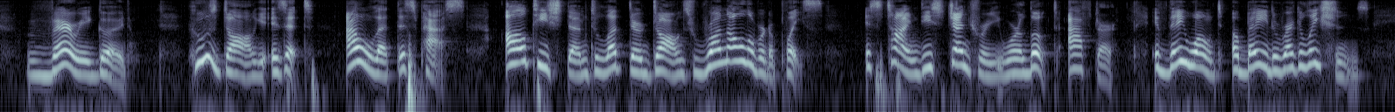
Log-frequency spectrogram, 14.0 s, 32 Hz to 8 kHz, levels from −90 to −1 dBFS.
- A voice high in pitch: Yes, very high, 255 Hz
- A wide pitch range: Yes, wide, 6.9 semitones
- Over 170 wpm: No, average, 155 wpm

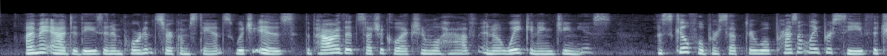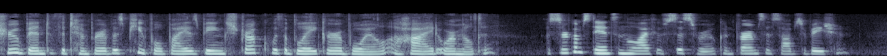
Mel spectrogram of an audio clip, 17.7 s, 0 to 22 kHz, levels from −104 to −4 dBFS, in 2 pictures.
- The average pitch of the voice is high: Yes, high, 210 Hz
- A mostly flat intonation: No, average, 3.3 semitones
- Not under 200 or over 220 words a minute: Yes, fast, 205 wpm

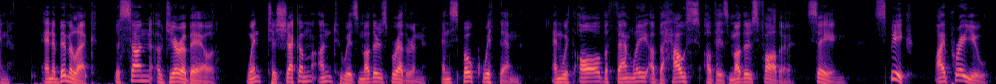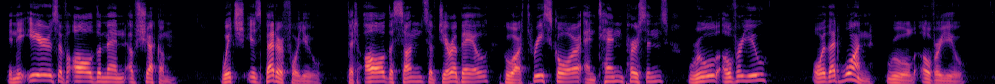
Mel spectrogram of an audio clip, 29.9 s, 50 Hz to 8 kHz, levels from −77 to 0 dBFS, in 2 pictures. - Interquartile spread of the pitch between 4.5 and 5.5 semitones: Yes, average, 5.2 semitones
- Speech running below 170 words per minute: Yes, average, 145 wpm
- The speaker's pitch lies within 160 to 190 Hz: No, medium, 140 Hz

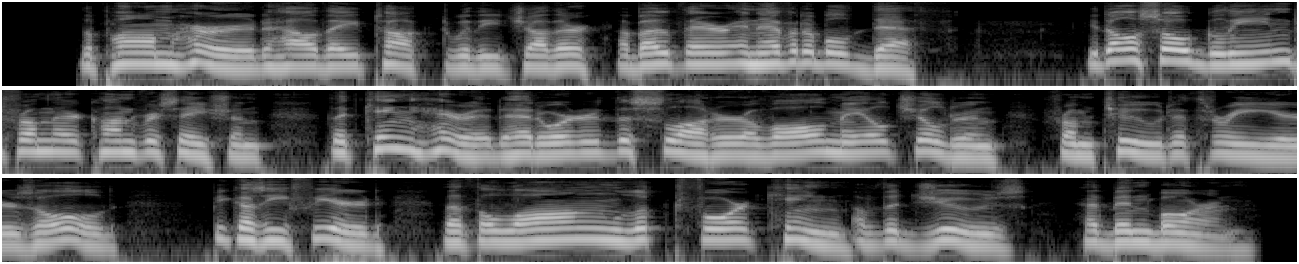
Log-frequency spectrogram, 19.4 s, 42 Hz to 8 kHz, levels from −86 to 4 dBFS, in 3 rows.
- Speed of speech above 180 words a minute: No, average, 160 wpm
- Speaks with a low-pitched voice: No, medium, 150 Hz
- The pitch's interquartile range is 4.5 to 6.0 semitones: No, average, 3.7 semitones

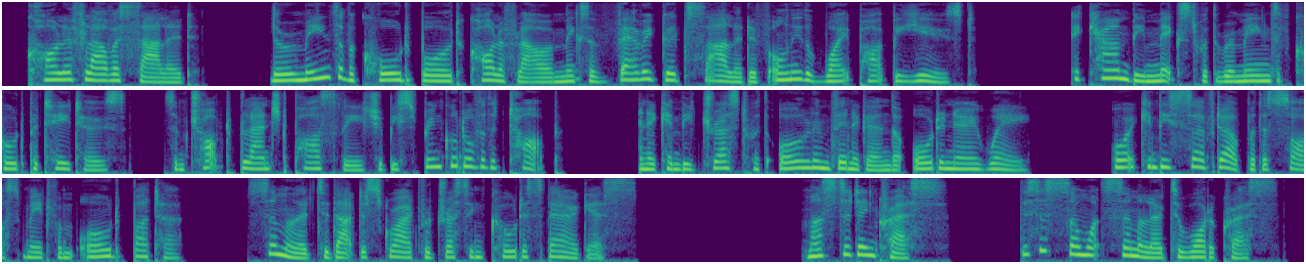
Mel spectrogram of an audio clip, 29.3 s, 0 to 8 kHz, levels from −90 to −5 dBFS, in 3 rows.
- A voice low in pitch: No, high, 200 Hz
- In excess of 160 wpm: Yes, average, 170 wpm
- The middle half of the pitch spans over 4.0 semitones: Yes, average, 4.7 semitones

